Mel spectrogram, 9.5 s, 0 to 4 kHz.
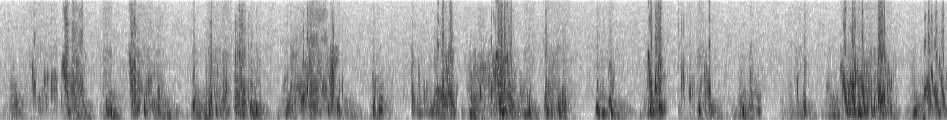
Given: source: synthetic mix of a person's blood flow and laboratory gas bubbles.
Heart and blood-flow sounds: Doppler ultrasound of blood flow; precordium
0.29-0.88 s: bubbles
1.03-1.12 s: bubbles
1.28-1.68 s: bubbles
1.91-1.99 s: bubbles
2.04-2.66 s: bubbles
2.86-3.46 s: bubbles
3.70-3.85 s: bubbles
4.11-4.58 s: bubbles
4.68-5.35 s: bubbles
5.44-5.73 s: bubbles
5.94-6.17 s: bubbles
6.44-6.68 s: bubbles
6.78-7.16 s: bubbles
7.49-7.62 s: bubbles
7.94-8.09 s: bubbles
8.38-8.97 s: bubbles
9.21-9.48 s: bubbles
From the record:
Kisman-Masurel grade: 242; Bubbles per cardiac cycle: several, 3 to 8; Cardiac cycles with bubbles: 100%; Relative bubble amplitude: moderate (0.250 to 0.450); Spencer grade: 3 (all of the cardiac periods contain showers or single bubble signals, but not dominating or overriding the cardiac motion signals); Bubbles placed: anywhere in the cardiac cycle

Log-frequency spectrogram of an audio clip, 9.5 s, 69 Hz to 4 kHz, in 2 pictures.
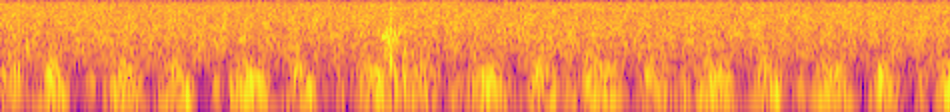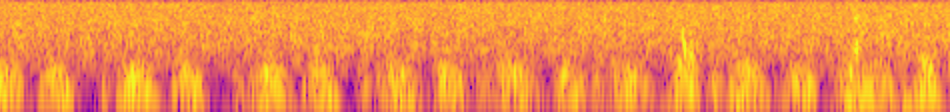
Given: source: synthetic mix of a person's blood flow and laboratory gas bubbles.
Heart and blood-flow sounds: Doppler ultrasound of blood flow; precordium
0.00-0.17 s: bubbles
1.84-2.12 s: bubbles
8.14-8.26 s: bubbles
8.96-9.06 s: bubbles
From the record:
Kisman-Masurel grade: 122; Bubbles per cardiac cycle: 1 to 2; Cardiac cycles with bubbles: 10 to 50%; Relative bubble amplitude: moderate (0.250 to 0.450); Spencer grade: 2 (many but less than half of the cardiac periods contain bubble signals, singularly or in groups); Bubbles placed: anywhere in the cardiac cycle

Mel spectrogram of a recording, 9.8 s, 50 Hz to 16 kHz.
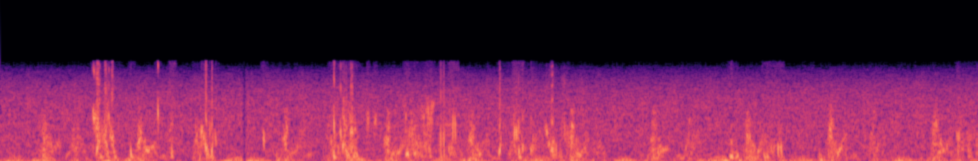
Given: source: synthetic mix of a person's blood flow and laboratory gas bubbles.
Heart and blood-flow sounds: Doppler ultrasound of blood flow; precordium
0.91-1.20 s: bubbles
1.28-1.35 s: bubbles
1.54-1.62 s: bubbles
1.69-1.77 s: bubbles
1.92-2.19 s: bubbles
2.60-2.68 s: bubbles
3.27-3.61 s: bubbles
3.65-3.79 s: bubbles
4.03-4.59 s: bubbles
4.96-5.72 s: bubbles
7.27-7.40 s: bubbles
7.61-7.85 s: bubbles
9.54-9.79 s: bubbles
From the record:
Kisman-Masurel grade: 233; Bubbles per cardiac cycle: several, 3 to 8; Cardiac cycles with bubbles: 50 to 99%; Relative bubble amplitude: loud (0.450 to 0.775); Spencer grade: 3 (all of the cardiac periods contain showers or single bubble signals, but not dominating or overriding the cardiac motion signals); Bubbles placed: anywhere in the cardiac cycle

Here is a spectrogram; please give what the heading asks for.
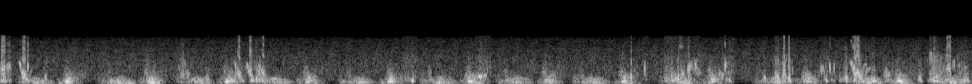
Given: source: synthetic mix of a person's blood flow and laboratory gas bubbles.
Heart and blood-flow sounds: Doppler ultrasound of blood flow; precordium
0.00-0.12 s: bubbles
0.16-0.32 s: bubbles
0.43-0.49 s: bubbles
1.77-1.91 s: bubbles
2.04-2.11 s: bubbles
2.27-2.69 s: bubbles
4.01-4.17 s: bubbles
4.75-4.92 s: bubbles
6.29-6.35 s: bubbles
6.42-6.48 s: bubbles
6.63-7.02 s: bubbles
7.17-7.35 s: bubbles
7.62-7.68 s: bubbles
7.72-7.96 s: bubbles
8.18-8.79 s: bubbles
8.82-8.95 s: bubbles
9.16-9.72 s: bubbles
From the record:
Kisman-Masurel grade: 232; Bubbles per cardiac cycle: several, 3 to 8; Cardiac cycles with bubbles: 50 to 99%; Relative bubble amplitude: moderate (0.250 to 0.450); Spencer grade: 3 (all of the cardiac periods contain showers or single bubble signals, but not dominating or overriding the cardiac motion signals); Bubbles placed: only in the low amplitude regions of the cardiac cycle

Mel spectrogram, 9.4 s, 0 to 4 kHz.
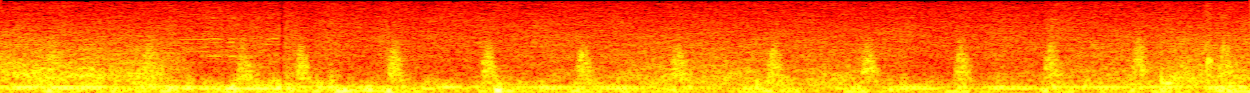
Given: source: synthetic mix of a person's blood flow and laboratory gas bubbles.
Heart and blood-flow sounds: Doppler ultrasound of blood flow; subclavian vein
8.69-8.86 s: bubbles
9.03-9.10 s: bubbles
From the record:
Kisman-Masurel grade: 111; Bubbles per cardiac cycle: 1 to 2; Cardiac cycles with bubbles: 1 to 10%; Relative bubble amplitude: barely perceptible (0.100 to 0.250); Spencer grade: 1 (occasional bubble signal discernible with the cardiac motion signal, with majority of cardiac periods free of bubbles); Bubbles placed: anywhere in the cardiac cycle

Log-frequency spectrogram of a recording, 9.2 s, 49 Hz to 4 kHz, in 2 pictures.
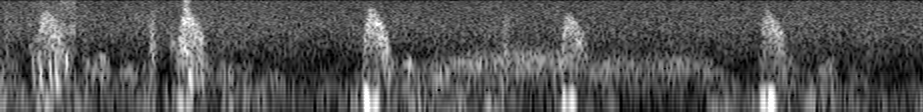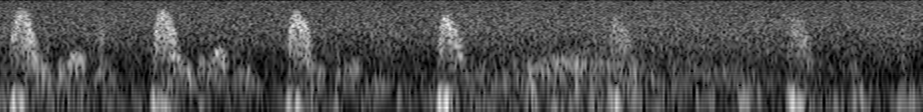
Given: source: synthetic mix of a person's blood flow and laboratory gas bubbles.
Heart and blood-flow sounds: Doppler ultrasound of blood flow; subclavian vein
0.14-0.37 s: bubbles
0.85-1.05 s: bubbles
From the record:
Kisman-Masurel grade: 212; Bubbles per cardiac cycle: several, 3 to 8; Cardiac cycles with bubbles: 1 to 10%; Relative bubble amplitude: moderate (0.250 to 0.450); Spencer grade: 1 (occasional bubble signal discernible with the cardiac motion signal, with majority of cardiac periods free of bubbles); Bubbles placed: anywhere in the cardiac cycle

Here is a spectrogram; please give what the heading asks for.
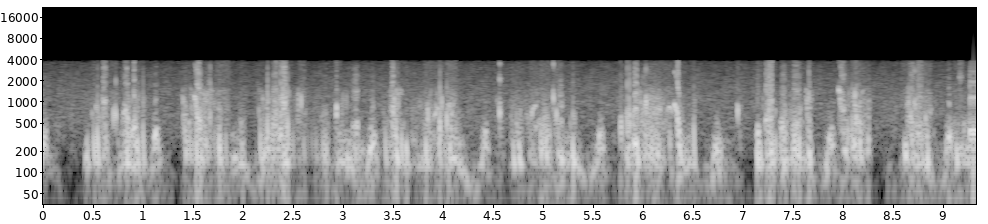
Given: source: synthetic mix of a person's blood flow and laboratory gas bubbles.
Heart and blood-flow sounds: Doppler ultrasound of blood flow; precordium
0.45-1.08 s: bubbles
1.41-1.91 s: bubbles
1.99-2.08 s: bubbles
2.16-2.92 s: bubbles
2.94-3.27 s: bubbles
3.42-4.24 s: bubbles
4.57-4.66 s: bubbles
4.71-5.40 s: bubbles
5.77-6.59 s: bubbles
6.95-7.04 s: bubbles
7.15-7.75 s: bubbles
7.97-8.33 s: bubbles
8.62-8.97 s: bubbles
9.14-9.34 s: bubbles
From the record:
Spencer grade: 3 (all of the cardiac periods contain showers or single bubble signals, but not dominating or overriding the cardiac motion signals); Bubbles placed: only in the low amplitude regions of the cardiac cycle

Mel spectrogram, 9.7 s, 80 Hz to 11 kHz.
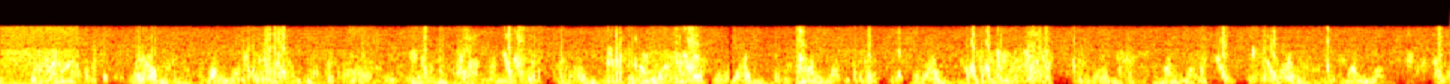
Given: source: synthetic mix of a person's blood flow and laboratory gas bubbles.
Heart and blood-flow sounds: Doppler ultrasound of blood flow; precordium
0.01-1.29 s: bubbles
1.55-1.96 s: bubbles
2.03-2.51 s: bubbles
2.71-3.21 s: bubbles
3.34-3.65 s: bubbles
3.69-3.81 s: bubbles
4.02-4.73 s: bubbles
5.15-5.41 s: bubbles
5.63-5.87 s: bubbles
5.92-6.04 s: bubbles
6.41-7.03 s: bubbles
7.14-7.41 s: bubbles
7.44-7.66 s: bubbles
7.89-8.06 s: bubbles
8.10-8.25 s: bubbles
8.31-8.98 s: bubbles
9.37-9.51 s: bubbles
9.54-9.68 s: bubbles
From the record:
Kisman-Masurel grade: 342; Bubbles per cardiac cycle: rolling drumbeat, 9 or more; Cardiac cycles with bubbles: 100%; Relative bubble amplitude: moderate (0.250 to 0.450); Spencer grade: 3 (all of the cardiac periods contain showers or single bubble signals, but not dominating or overriding the cardiac motion signals); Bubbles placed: only in the low amplitude regions of the cardiac cycle

